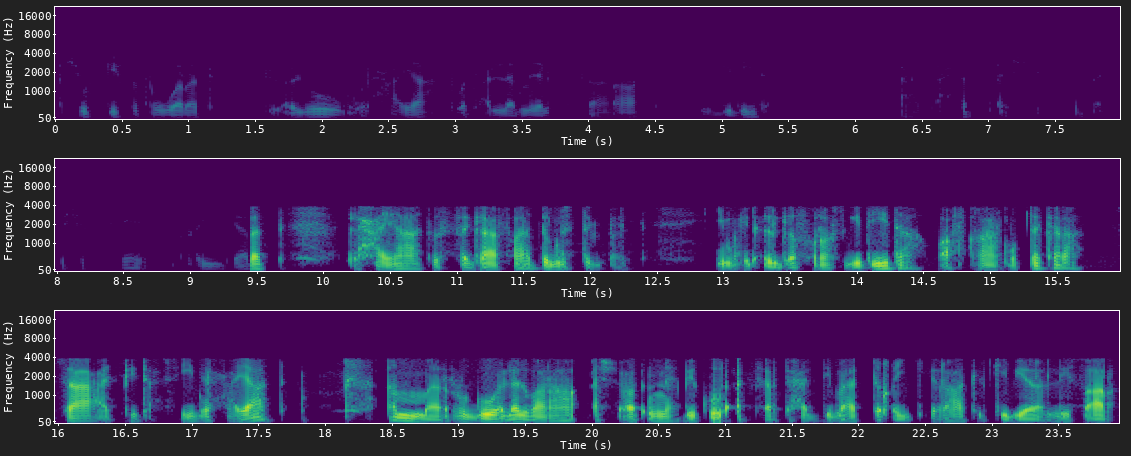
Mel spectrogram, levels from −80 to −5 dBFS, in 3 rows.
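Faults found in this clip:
0 to 9.45 s: speech nearly vanishes in mono, down about 36 dB, faint residue only. Likely one channel inverted, so the two channels cancel when summed. Spectrogram: near-empty across all bands.

11.18 s (20 ms) and 20.92 to 20.96 s (40 ms, fits two 20 ms packets): small blip at 11.18 s, short robotic stutter at 20.92 s. Packet loss with last packet repeated. Waveform: duplicated segment. Spectrogram: 50 Hz buzz in the 40 ms run.

G.711 band limit visible as a hard cutoff at 4 kHz.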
